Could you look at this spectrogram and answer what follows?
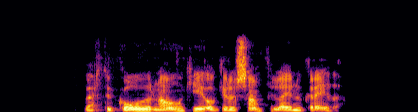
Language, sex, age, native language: Icelandic, male, 40-49, Icelandic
